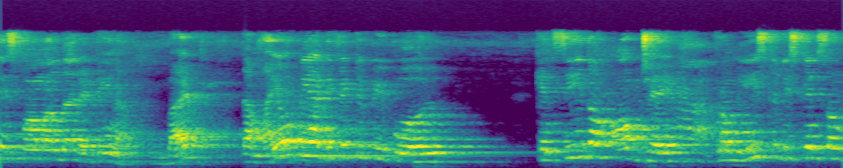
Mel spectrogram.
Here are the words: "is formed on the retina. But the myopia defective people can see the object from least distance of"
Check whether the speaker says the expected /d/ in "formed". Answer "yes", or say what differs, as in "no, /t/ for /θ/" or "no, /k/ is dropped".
no, /d/ is dropped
